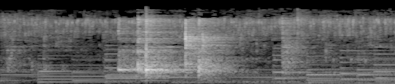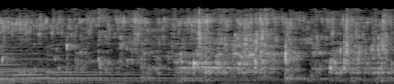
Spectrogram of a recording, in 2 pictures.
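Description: Background music with a steady melody over a wooden spoon stirring thick, wet goat-head curry in an open stainless-steel pressure cooker, sloshing and scraping, loudest about a second and a half in.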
